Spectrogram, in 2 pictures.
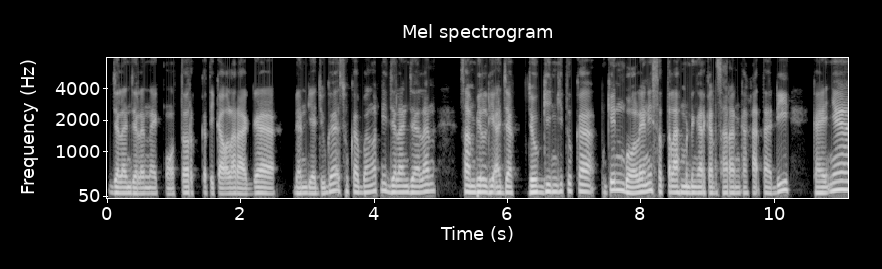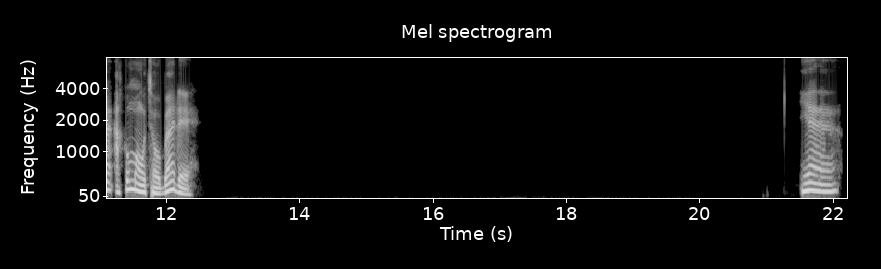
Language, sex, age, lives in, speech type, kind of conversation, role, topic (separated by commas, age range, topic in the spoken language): Indonesian, male, 20-24, Indonesia, conversation, advice, user, Bagaimana cara mengatasi hilangnya motivasi untuk berolahraga secara rutin?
